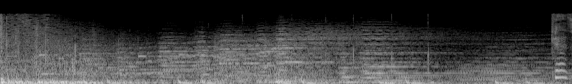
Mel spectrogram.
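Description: Incendio fire spell cast in Hogwarts Legacy, a loud fiery burst and crackling crash at the start that decays into a rumbling, ringing tail over several seconds, with a sharp crack near the end.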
